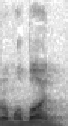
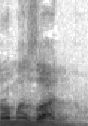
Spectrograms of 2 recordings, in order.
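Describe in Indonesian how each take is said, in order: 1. Konsonan tengahnya bunyi d. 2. Konsonan tengahnya bunyi z. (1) "Sebenarnya Ramadan" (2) "orang Pakistan sebut uh, Ramazan"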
